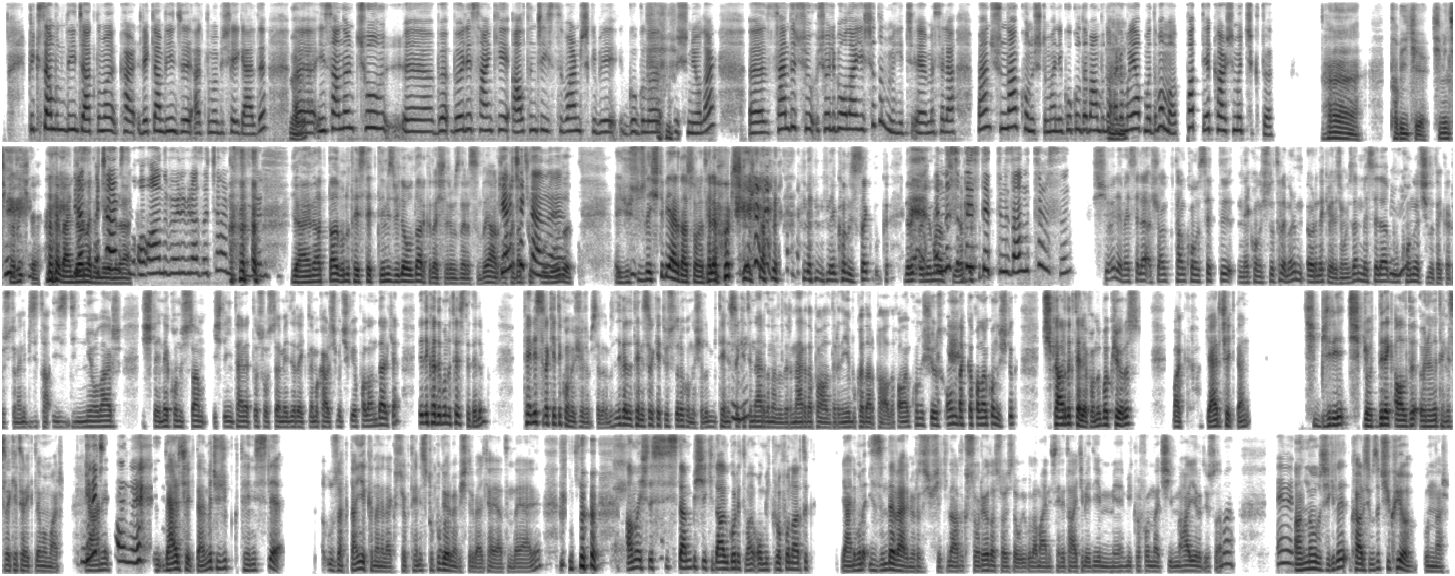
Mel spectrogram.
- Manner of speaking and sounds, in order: tapping; chuckle; chuckle; chuckle; other background noise; unintelligible speech; chuckle; laughing while speaking: "telefon çünkü, yani, ne ne konuşsak"; laughing while speaking: "atıyordu"; chuckle; chuckle
- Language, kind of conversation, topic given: Turkish, podcast, Sosyal medya gizliliği konusunda hangi endişelerin var?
